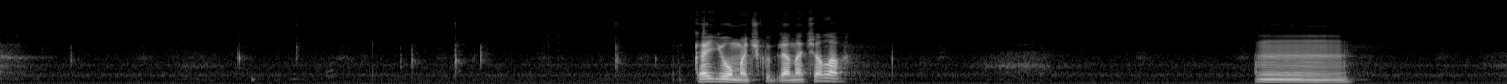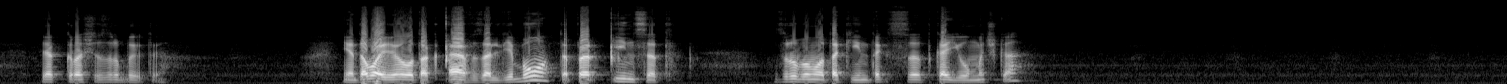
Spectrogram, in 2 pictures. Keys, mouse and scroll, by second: 19.6 f.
